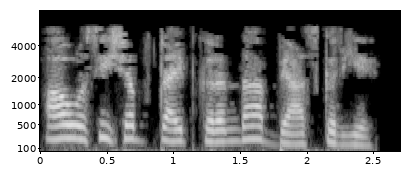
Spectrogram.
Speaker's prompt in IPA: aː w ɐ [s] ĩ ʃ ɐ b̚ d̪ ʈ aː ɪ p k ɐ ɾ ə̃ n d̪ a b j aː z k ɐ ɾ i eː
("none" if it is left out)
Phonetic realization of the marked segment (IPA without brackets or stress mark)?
s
